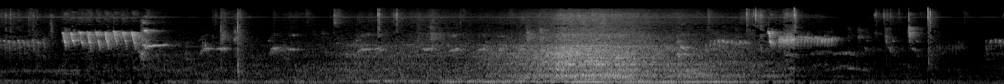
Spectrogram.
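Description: Small birds chirping, with a quick rapid run of chirps soon after the start and more scattered chirps near the end. In between, a passing vehicle swells up, is loudest around the middle and fades away.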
